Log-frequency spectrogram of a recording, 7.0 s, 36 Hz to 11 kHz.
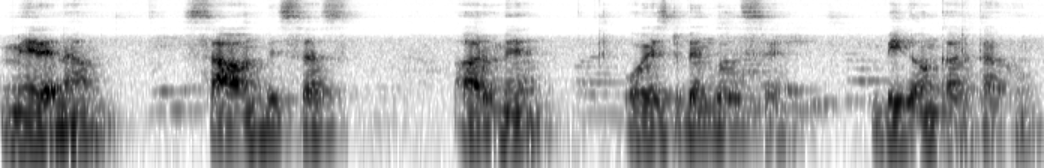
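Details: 28-year-old man who has stammered for about 22 years, since around 4th standard, speaking Hindi, not his mother tongue, after 25 days of fluency training; reports about 90% improvement with residual repetitions; stuttering.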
